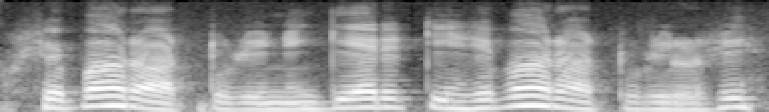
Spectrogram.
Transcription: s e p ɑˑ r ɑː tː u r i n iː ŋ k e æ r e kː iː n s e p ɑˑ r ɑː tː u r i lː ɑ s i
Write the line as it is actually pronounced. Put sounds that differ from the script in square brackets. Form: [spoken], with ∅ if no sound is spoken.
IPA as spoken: s e p ɑˑ r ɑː tː u r i n [i] ŋ k [i] æ r e [tː] iː n s e p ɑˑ r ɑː tː u r i lː ɑ s i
